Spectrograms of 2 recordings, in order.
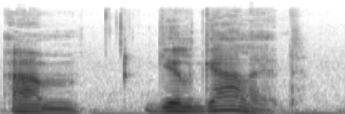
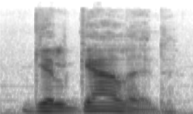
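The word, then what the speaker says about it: Gil-galad: Gilgalad, right? Gilgalad is an intrinsically iambic feel as well. If you put the stress on that middle syllable.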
